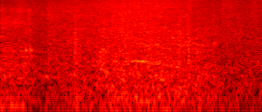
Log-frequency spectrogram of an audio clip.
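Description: waves

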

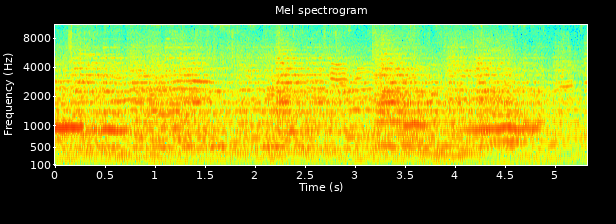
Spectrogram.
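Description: church bells ringing

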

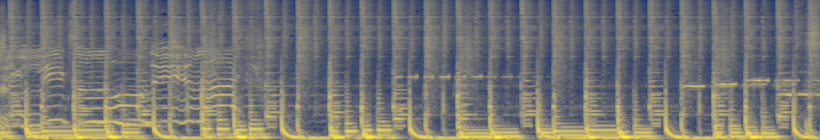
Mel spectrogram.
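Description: whistled melody

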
